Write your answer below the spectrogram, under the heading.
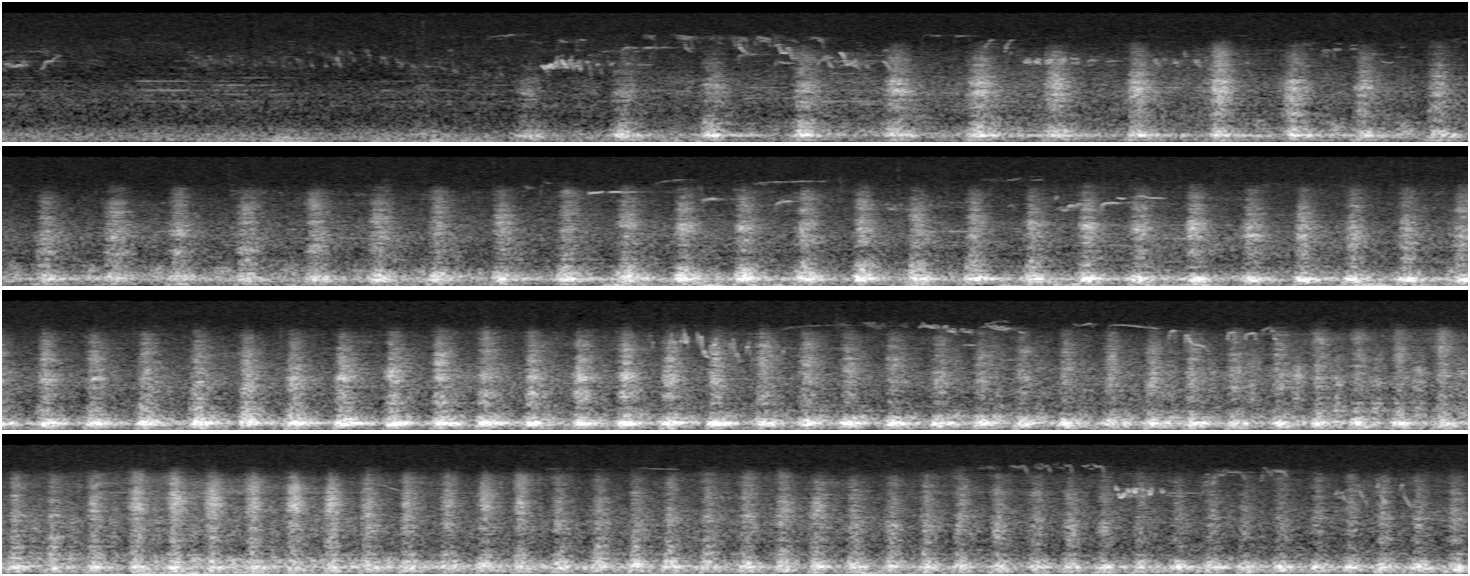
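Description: Steam locomotive working hard as it pulls a train away. Its chuffing exhaust beats start a couple of seconds in, then come faster and louder as it accelerates and draws closer.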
